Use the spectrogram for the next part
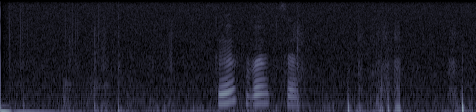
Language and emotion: Russian, neutral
